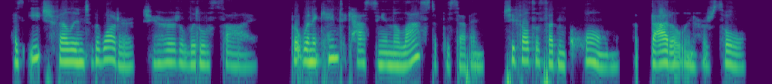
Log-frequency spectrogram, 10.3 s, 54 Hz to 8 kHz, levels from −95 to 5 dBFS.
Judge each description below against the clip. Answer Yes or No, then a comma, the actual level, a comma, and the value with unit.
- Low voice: No, high, 190 Hz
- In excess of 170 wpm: Yes, average, 200 wpm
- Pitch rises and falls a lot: No, average, 3.9 semitones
